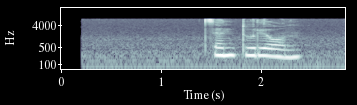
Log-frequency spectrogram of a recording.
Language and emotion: Russian, neutral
